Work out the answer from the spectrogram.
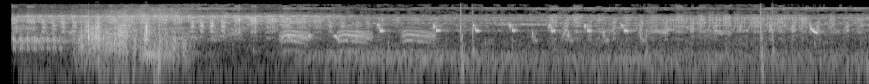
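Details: Zitting cisticola, a newly caught wild bird, singing short sharp zit notes repeated several times per second over a hissy outdoor background, with a denser burst of mixed chirping at the start.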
